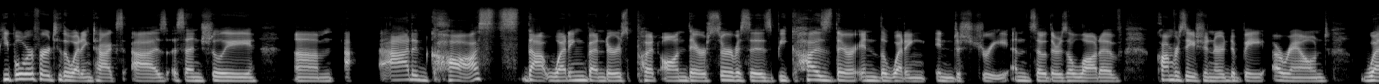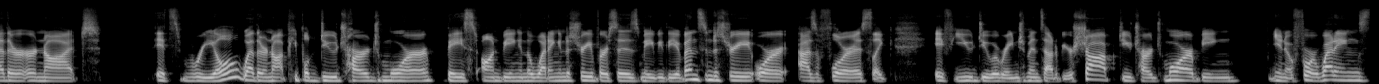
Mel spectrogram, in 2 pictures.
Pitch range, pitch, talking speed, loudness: 165-185 Hz, 175 Hz, 175 wpm, -20 LUFS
